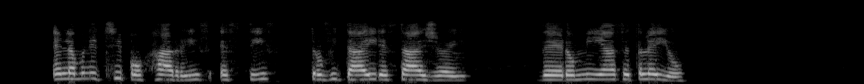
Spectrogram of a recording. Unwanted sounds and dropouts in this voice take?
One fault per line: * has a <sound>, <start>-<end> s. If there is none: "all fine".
all fine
